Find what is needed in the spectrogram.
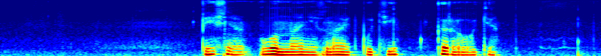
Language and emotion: Russian, neutral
